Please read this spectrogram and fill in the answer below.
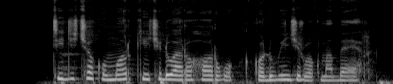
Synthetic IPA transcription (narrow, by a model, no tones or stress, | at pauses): tid͡ʒt͡ʃɔkomorkit͡ʃdwaɾɔhɔɾwɔkːɔdwiɲd͡ʒɾwɔkmabɛr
